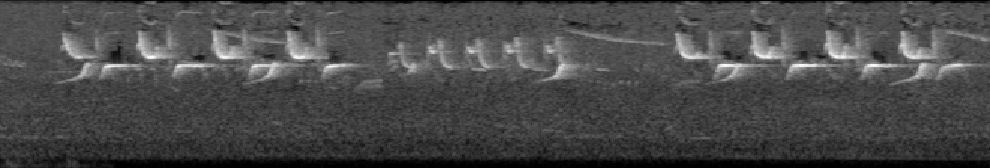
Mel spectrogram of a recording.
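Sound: blackbird singing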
